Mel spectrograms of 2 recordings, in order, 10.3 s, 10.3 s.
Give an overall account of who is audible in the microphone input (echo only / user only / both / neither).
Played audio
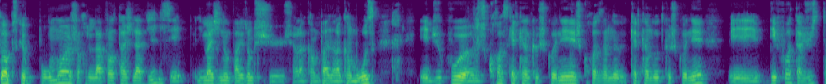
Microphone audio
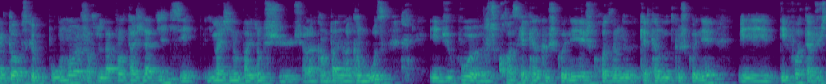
echo only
